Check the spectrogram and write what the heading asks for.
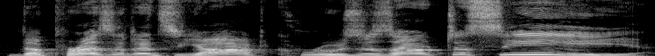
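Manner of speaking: hammed-up narrator; story narration. A narrator's reading. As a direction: read it like a serial announcer. Narrates comic panels.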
